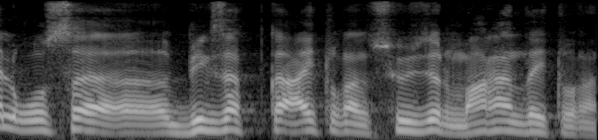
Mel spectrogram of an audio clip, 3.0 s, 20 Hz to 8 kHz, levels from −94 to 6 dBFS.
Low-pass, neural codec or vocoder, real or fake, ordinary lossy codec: none; none; real; none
